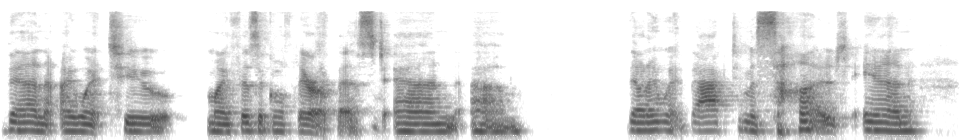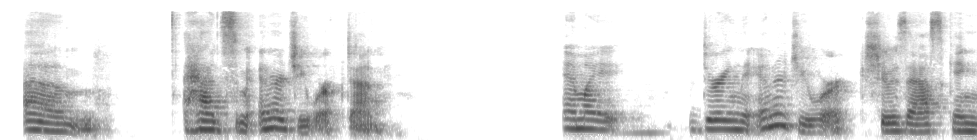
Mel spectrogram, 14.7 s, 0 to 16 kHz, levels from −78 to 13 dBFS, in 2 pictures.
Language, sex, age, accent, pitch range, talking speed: English, female, 50-69, American, 155-210 Hz, 125 wpm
